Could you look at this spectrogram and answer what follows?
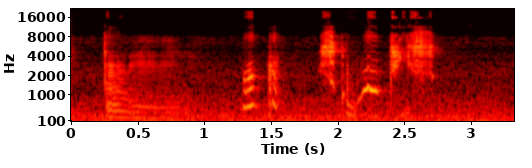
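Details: Pet budgie, male, chatting: a falling harmonic note followed by clipped clicks, a quick upward sweep and breathy, hissing word-like bursts.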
